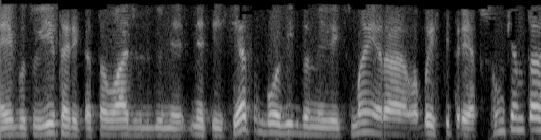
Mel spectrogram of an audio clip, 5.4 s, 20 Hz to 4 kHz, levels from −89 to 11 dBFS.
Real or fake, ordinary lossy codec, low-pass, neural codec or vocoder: real; MP3, 24 kbps; 3.6 kHz; none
